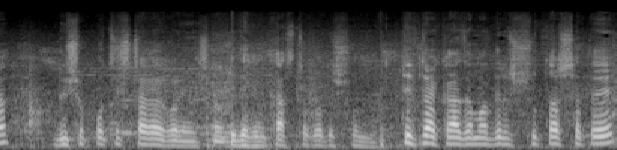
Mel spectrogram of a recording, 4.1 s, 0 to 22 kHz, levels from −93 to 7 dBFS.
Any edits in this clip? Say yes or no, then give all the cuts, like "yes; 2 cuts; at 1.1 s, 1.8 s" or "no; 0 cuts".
yes; 1 cut; at 1.5 s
